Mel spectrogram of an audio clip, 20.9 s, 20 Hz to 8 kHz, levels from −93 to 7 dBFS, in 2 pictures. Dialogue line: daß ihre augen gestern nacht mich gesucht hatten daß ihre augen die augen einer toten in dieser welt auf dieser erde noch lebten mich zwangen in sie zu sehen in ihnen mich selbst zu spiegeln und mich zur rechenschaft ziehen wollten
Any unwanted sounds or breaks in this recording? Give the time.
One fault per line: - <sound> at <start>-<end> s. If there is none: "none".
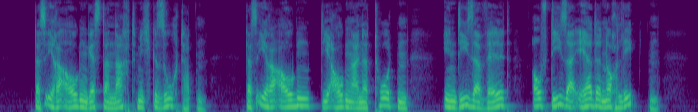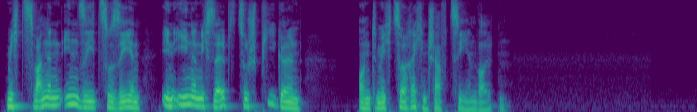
none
